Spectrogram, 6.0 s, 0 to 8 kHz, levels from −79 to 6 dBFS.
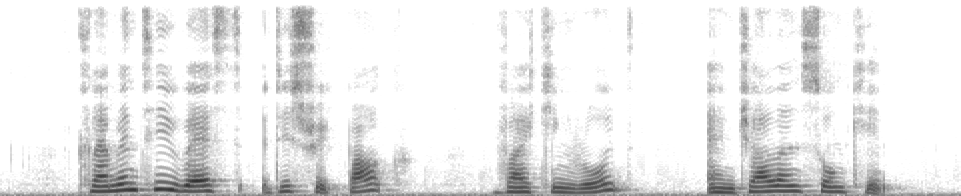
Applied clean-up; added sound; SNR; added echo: none; none; none; none.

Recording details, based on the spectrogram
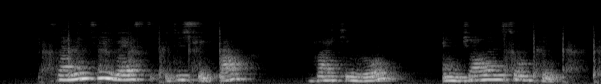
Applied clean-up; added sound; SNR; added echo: neural separator model SepFormer DNS4.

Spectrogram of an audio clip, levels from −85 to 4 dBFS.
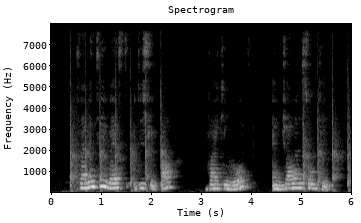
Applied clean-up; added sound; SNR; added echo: classical method WPE with log-MMSE.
